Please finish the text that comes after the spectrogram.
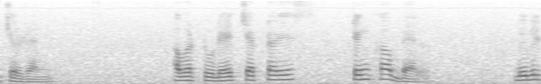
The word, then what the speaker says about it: Tinker Bell: Our today's chapter is Tinker Bell. We will pronounce it as Tinker Bell.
